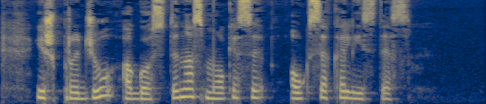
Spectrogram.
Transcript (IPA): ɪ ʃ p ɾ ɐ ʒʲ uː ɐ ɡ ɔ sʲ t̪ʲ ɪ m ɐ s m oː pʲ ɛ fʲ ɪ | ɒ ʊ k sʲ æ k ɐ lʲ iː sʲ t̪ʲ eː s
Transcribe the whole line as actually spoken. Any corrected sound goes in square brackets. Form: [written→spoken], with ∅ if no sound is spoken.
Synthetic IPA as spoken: ɪ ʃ p ɾ ɐ [ʒʲ→d͡ʒʲ] uː ɐ ɡ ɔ sʲ t̪ʲ ɪ [m→n] ɐ s m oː [pʲ→kʲ] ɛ [fʲ→sʲ] ɪ | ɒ ʊ k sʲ [æ→ɛ] k ɐ lʲ iː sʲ t̪ʲ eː s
